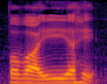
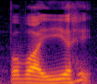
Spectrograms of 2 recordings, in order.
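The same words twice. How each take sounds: The two takes are said the same way.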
